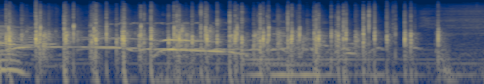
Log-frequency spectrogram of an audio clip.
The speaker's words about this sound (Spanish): Ese silencio estaría guay que lo rellenaseis con un aplauso.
